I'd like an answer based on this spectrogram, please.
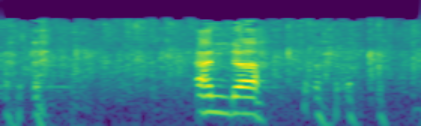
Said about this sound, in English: Give him a clap for volunteering and helping.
